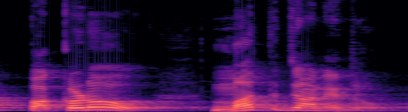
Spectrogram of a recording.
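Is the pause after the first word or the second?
first. The pause comes after पकड़ो.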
